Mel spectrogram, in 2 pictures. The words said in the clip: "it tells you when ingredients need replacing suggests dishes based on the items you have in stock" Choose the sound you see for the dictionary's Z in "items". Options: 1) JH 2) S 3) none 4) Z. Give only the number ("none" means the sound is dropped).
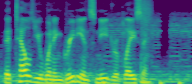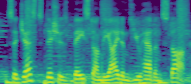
4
